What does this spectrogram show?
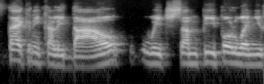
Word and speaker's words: Tao: is it danielle is it the town is pronouncing depending on where you ask you guys likely differ it's technically dao which some people when you say it will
